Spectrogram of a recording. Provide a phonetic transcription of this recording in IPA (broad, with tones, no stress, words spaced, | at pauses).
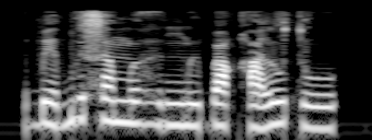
ɓe˩ bɨ˥sɐ˦mɵ˨ɦɨ˩ ŋ͡mɨ˩ɓɵ˩qʰɐ˩lu˦ tu˩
